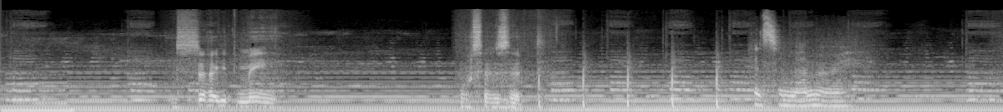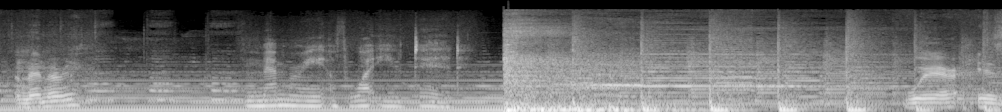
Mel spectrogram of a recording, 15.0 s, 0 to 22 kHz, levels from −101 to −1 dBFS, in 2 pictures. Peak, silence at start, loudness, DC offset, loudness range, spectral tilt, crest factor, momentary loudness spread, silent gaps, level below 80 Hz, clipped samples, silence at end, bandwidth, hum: 0 dBFS; 0 s; -20 LUFS; under 0.1%; 6 LU; -5.5 dB/octave; 18 dB; 10 LU; none; -22 dBFS; under 0.1%; 0 s; 15 kHz; none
